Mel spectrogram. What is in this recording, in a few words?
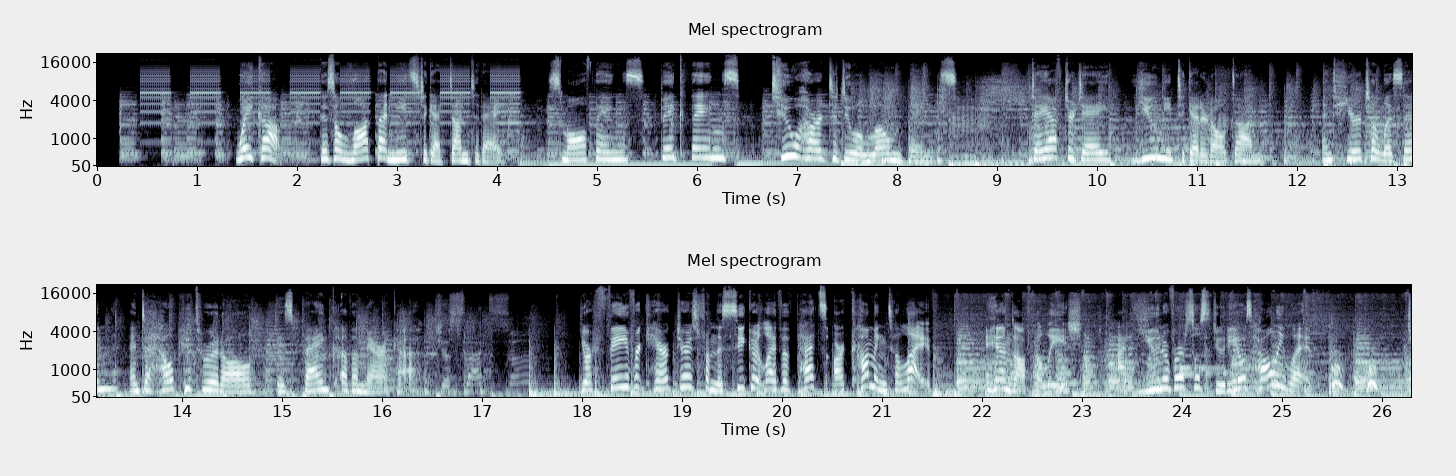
Commercial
